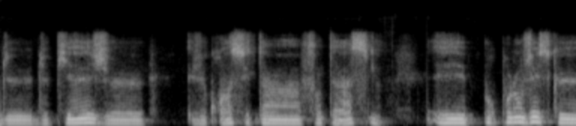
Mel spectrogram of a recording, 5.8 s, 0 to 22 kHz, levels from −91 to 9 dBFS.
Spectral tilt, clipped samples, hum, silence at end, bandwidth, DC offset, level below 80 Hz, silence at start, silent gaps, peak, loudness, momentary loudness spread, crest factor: -5.5 dB/octave; under 0.1%; none; 0 s; 8 kHz; under 0.1%; -68 dBFS; 0 s; none; -8 dBFS; -24 LUFS; 13 LU; 16 dB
